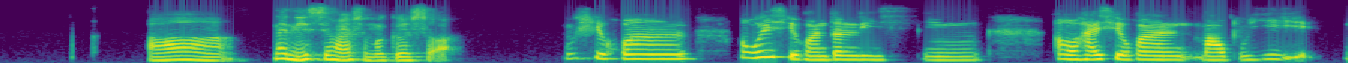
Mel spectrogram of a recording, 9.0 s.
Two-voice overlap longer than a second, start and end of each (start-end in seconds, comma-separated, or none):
none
